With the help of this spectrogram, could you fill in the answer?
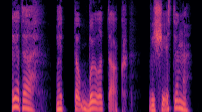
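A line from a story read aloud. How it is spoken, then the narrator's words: Shocked breathless exhale. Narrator (Russian): выдохнул потрясенный провидец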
